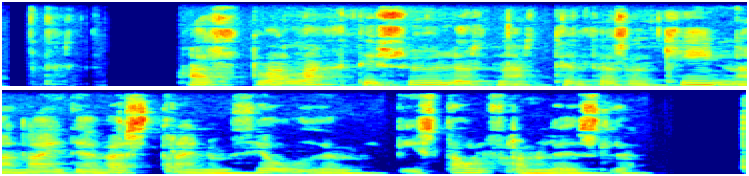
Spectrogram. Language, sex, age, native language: Icelandic, female, 30-39, Icelandic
